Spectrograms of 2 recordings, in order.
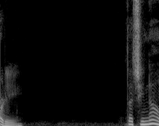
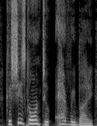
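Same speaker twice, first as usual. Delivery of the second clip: ordinary delivery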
